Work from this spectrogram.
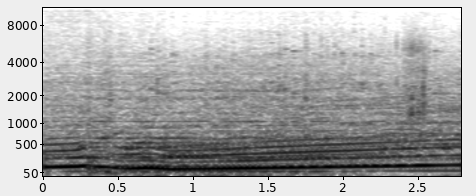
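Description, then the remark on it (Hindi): A motorbike engine is started and ridden straight off to a cinema hall, rumbling loudly and holding a steady droning pitch with slight rises as it revs, continuous throughout with no voices. “पता नहीं रोहन के मन में क्या आया कि वो वहां से बाइक स्टार्ट करके सीधे सिनेमा हॉल चला गया”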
